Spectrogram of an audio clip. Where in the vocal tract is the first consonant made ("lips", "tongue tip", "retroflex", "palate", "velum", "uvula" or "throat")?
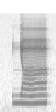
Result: palate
